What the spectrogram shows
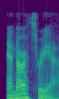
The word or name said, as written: anarthria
